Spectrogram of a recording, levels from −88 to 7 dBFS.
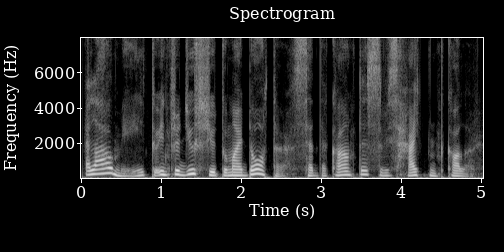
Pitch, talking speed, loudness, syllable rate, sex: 180 Hz, 165 wpm, -17 LUFS, 4.9 syllables/s, female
